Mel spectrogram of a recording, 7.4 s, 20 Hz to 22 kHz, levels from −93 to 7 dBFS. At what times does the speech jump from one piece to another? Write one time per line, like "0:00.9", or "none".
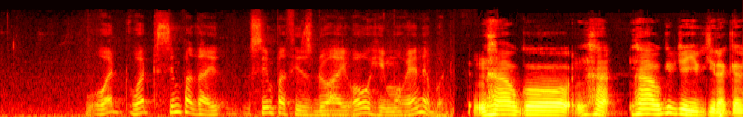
0:04.5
